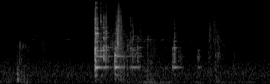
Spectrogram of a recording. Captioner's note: can rattles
